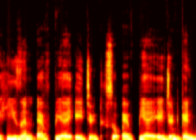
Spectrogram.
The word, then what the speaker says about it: FBI: FBI. Though F is a consonant yet we should use N just because of the pronunciation of that particular letter.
